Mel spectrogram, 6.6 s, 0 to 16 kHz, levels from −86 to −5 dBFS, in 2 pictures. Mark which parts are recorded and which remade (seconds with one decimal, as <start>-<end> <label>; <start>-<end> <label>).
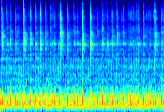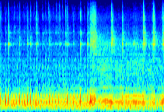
0.0-6.6 recorded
